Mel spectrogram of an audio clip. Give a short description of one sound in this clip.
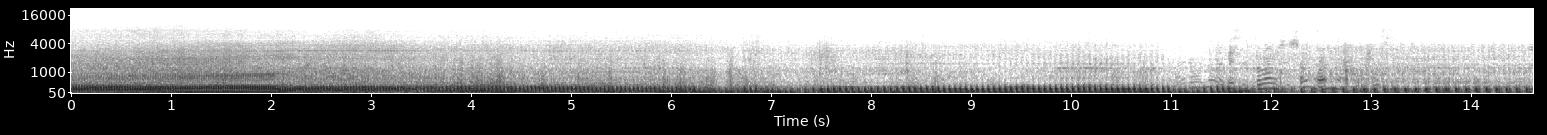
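A motorcycle engine rumbles and throbs steadily.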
